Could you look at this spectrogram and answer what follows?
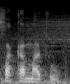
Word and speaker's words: Sekhmet: And Sekhmet could also be pronounced in an African language as Sakamatu.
